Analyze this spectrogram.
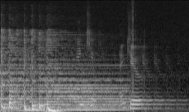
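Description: A woman sings loudly through a microphone, then fades out.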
